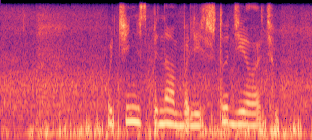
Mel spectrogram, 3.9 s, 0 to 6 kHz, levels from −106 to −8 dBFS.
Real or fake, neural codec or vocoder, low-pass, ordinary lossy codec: real; none; 5.4 kHz; none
